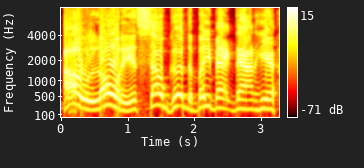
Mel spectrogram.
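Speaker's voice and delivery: hammed-up Southern accent, high, loud and slow on Oh Lordy; mock Southern drawl. Comic mocking a politician pandering in the South, hammed-up Southern accent. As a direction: overdo a fake Southern accent. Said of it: "She's like".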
